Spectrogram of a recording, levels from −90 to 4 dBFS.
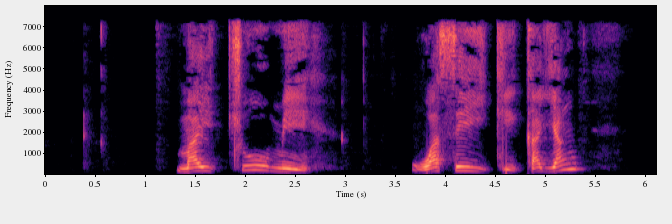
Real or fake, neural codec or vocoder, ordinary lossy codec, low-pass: real; none; MP3, 48 kbps; 7.2 kHz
